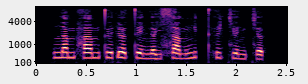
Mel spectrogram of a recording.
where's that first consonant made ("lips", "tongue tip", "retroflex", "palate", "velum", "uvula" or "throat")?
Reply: tongue tip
